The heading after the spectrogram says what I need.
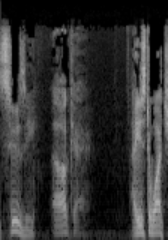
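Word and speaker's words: Suze: you sure it's not Suz I it's spelled s u Ze but she pronounces it Susie okay I used to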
